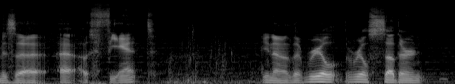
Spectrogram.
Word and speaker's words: Fjant: Give it up for Fjant. I do hope I'm saying Fjant's name right. I know I've butchered it in the past, and I am terrible at learning names.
